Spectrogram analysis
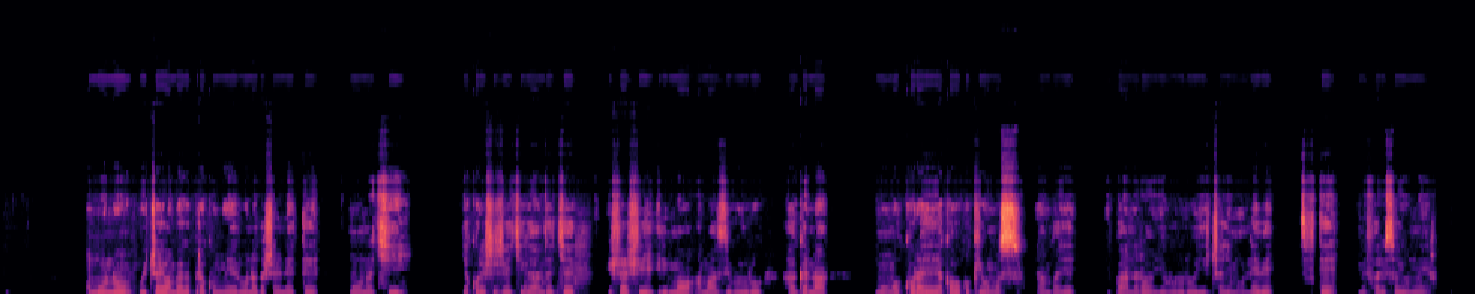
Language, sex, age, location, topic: Kinyarwanda, male, 25-35, Huye, health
